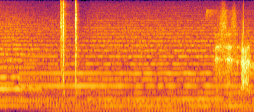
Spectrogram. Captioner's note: click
